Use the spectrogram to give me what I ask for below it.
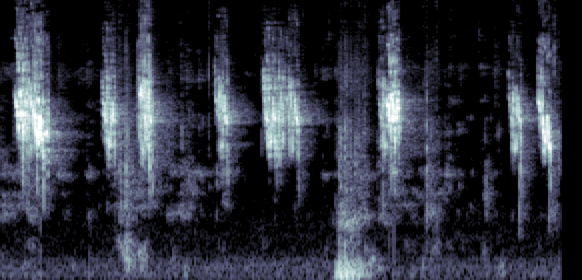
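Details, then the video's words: Budgerigars, Australian birds, chirping: short bright chirps, often paired, about nine notes scattered over six seconds with quiet gaps between, plus a single low thump midway. "budgie chirping sound"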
